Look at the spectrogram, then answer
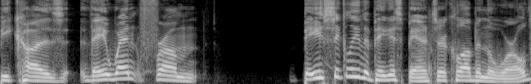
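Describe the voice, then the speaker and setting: A man with an American accent, fairly high pitch, lively intonation, very even loudness and a fairly slow pace, in a very clean recording against a silent background. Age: 20s. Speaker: football podcast co-host. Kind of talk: casual chat. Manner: animated.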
